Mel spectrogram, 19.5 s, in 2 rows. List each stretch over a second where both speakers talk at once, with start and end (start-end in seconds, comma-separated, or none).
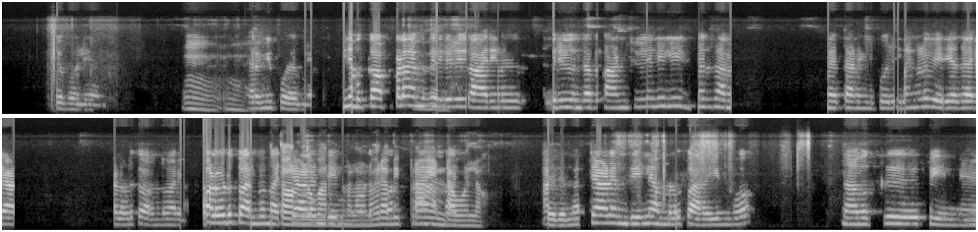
12.5-14.6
